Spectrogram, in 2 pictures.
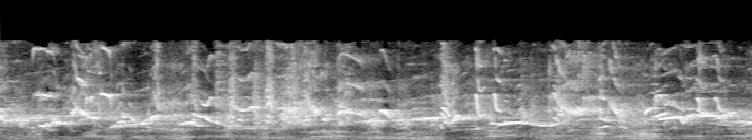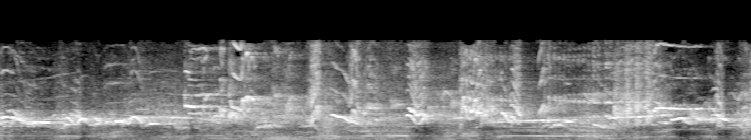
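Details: Post-moult Oriental magpie-robin from Perbaungan sings a continuous, energetic run of piercing chirps, trills and short swooping whistles; voices of people are heard behind the bird.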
